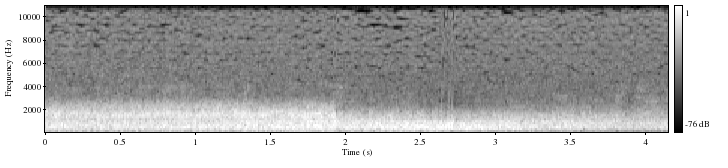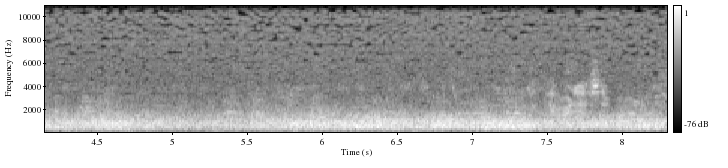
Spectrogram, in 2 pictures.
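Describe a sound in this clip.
A formation of jet aircraft roars overhead.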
